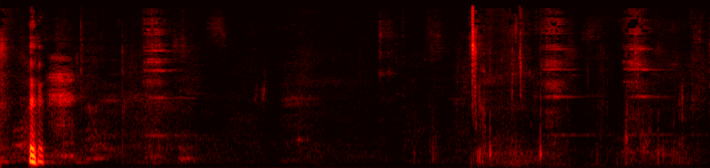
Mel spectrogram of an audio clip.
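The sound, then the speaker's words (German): Glasses from Josephinenhütte clink together in a toast: a sharp chime at the start, then a few more scattered clinks with ringing tones later, under soft murmuring voices. “Prost, ihr alle. Prost. Prost.”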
